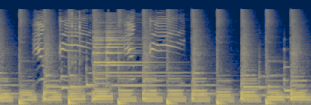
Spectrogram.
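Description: Background music with a steady beat of about three strikes a second. From about half a second in to two and a half seconds, a high, wavering, meow-like cry sounds over the beat.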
